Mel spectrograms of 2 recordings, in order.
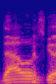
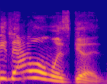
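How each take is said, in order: First: Said in the usual way. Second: Excited. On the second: Real, not acted. Praising the last segment.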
